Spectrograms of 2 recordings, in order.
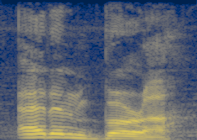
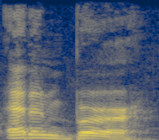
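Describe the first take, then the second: First: The ending is said to sound like borough. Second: The ending is said as spelled, like burg. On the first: This is how the name is actually said. "but it's Edinburgh or Borough" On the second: This is how the spelling suggests it sounds. "it looks like Edinburgh"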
